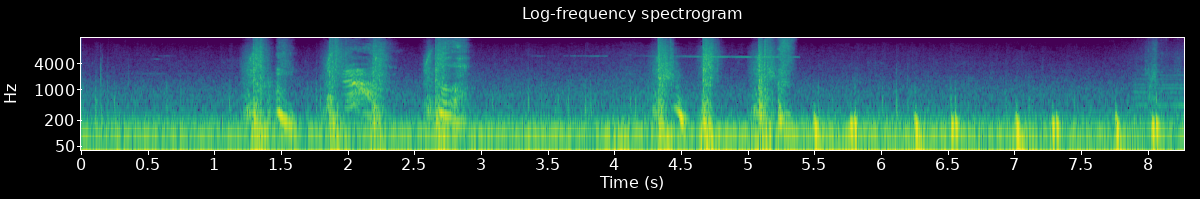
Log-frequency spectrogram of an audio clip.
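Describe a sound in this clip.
Fists thud in blows during a scuffle.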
